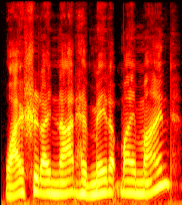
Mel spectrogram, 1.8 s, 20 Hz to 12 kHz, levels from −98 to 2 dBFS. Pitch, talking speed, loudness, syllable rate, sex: 160 Hz, 295 wpm, -15 LUFS, 5.2 syllables/s, male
